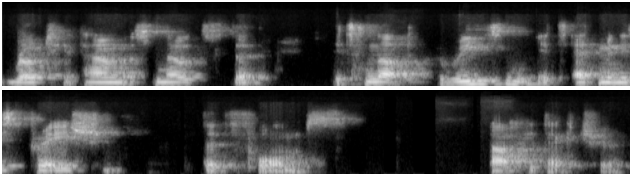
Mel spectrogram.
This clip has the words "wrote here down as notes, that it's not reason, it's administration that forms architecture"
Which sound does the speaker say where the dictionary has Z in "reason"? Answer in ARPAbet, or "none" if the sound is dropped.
Z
